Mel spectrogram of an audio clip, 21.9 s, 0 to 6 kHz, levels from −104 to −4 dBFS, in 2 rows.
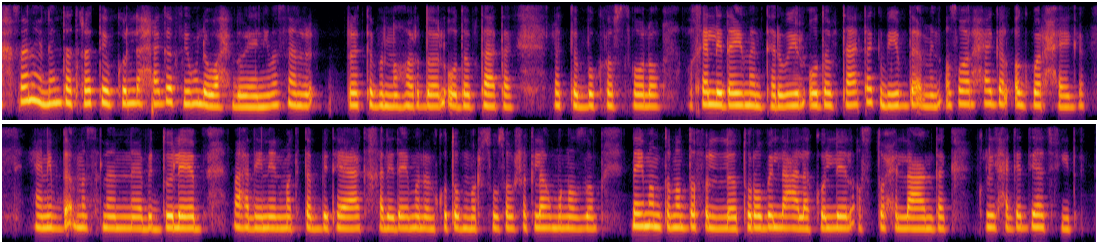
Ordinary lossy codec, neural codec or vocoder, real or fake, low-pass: AAC, 48 kbps; none; real; 5.4 kHz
